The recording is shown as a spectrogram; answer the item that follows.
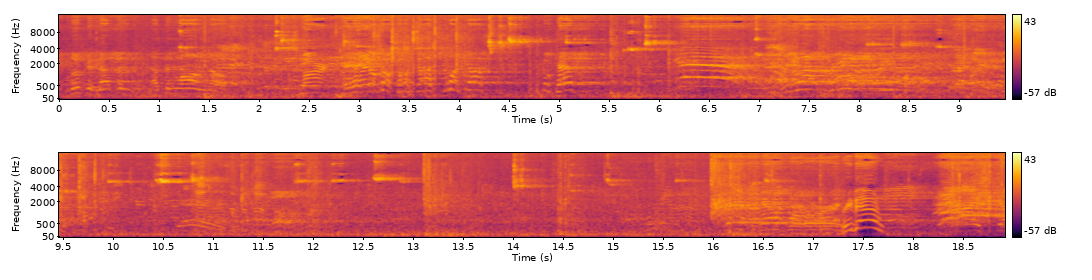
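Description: Basketball bouncing on a hardwood gym court during play, with players' and spectators' voices in the hall.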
